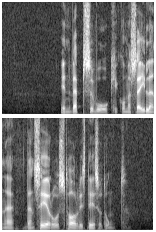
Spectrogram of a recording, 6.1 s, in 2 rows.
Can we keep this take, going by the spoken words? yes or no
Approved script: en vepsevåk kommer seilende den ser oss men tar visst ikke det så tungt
no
